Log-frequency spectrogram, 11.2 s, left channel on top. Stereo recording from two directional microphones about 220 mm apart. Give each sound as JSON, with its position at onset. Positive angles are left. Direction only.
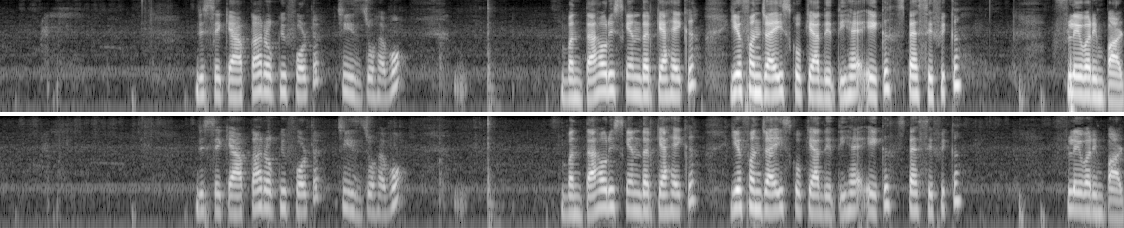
{"t": 2.0, "sound": "speech", "side_deg": 45}
{"t": 5.6, "sound": "speech", "side_deg": 35}
{"t": 10.7, "sound": "speech", "side_deg": 45}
